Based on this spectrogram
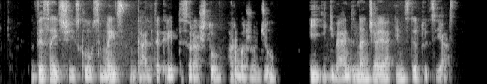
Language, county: Lithuanian, Klaipėda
